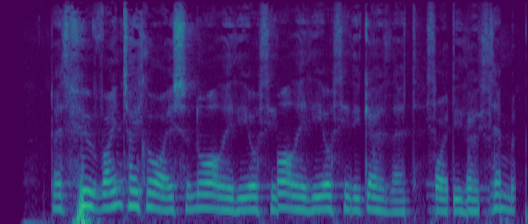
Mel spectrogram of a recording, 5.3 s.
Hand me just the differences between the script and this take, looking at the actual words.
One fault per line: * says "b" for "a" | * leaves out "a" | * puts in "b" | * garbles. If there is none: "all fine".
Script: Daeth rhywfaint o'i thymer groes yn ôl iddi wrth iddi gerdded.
* leaves out "thymer"
* puts in "ôl iddi wrth"
* garbles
